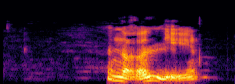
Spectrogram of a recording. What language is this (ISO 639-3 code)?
kab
